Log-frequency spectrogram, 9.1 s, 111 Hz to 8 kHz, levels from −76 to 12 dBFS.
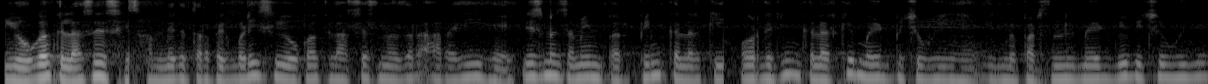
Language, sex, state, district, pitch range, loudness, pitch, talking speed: Hindi, male, Jharkhand, Jamtara, 135-150 Hz, -35 LUFS, 140 Hz, 240 wpm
